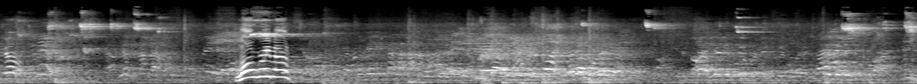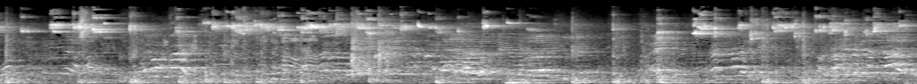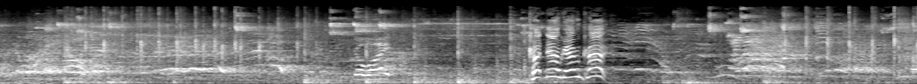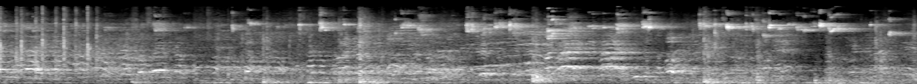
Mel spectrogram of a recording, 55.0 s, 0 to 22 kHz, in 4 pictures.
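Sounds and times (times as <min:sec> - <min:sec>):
sneakers squeaking: 0:00.0 - 0:05.5, 0:06.1 - 0:06.4, 0:07.1 - 0:11.7, 0:12.3 - 0:29.5, 0:31.0 - 0:36.0, 0:36.6 - 0:41.4, 0:42.8 - 0:55.0.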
